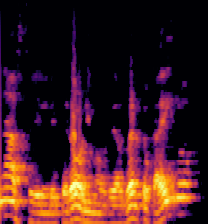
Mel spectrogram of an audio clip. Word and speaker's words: Caeiro: ¿Cómo lo pronuncias tú? Caseiro. Alberto Caeiro. Sí, Rey Caeiro y Campos.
